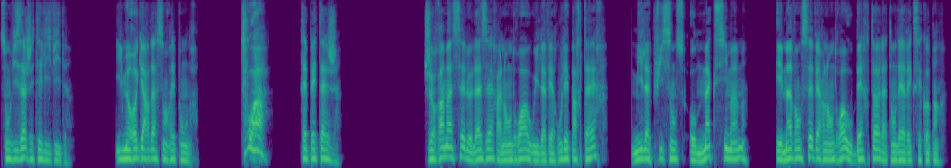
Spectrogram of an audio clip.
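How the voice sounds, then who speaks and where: A man narrating a story in a steady, measured way. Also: on the low side, no room sound, clean studio sound. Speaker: audiobook narrator. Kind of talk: scripted narration.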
